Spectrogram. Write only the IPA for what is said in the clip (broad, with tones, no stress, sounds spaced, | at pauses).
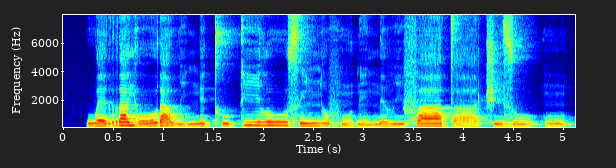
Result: w ɛ˨ r a˦ j oː˨˦ ɾ a˨ w i˨ ŋ e˨ kʰ u˨ k iː˦ l uː˦ s ĩ˦ ɲ ʊ˦˨ f ũ˨ ɗ ĩ˨ n ɪ˦ β i˦ f aː˦ t aː˨ t͡ʃ i˦ z uː˦˨ kʷ ũ˨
